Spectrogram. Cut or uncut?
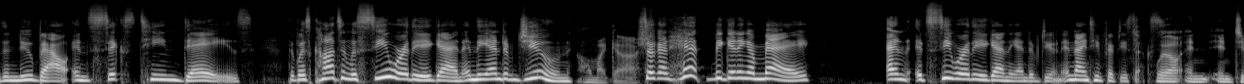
uncut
